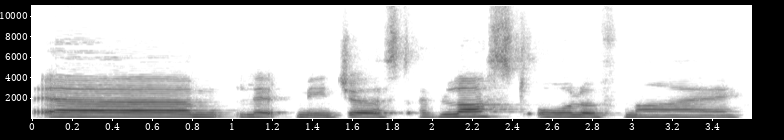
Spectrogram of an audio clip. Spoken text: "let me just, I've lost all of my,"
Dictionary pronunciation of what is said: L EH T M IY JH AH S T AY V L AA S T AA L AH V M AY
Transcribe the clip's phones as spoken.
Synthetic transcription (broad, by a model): L EH T M IY JH AH S T AY V L AA S T AA L AH V M AY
